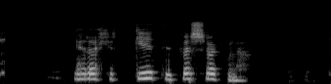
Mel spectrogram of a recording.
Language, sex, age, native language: Icelandic, female, 9, Icelandic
